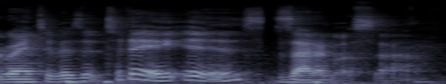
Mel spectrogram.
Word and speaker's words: Zaragoza: to visit today is zagosa or in Spain it's pronounced thoa thoa is the capital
